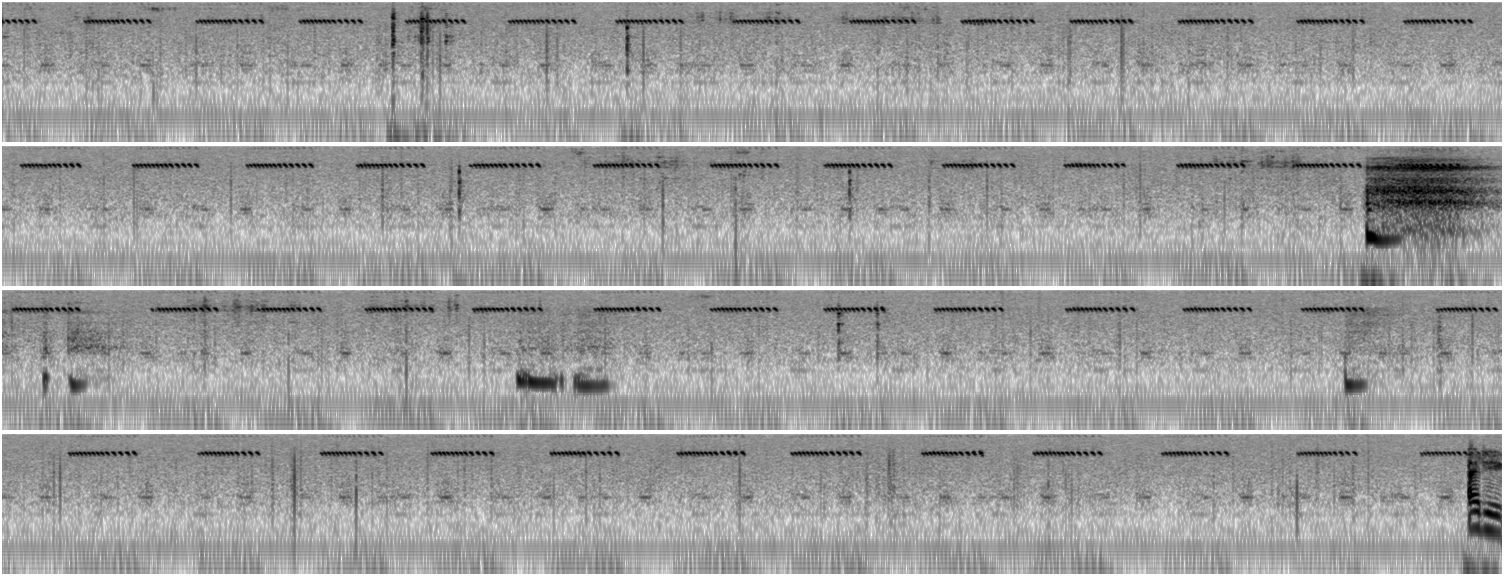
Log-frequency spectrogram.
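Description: Crickets chirping in an even, unbroken rhythm of about two to three chirps a second, over a low steady hum. A brief louder noise comes about halfway through, and a couple of softer short ones follow later.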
